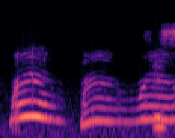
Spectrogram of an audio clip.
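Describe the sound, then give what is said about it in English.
A voice imitates odd, nasal duck quacks as the calls of giant egg-shaped birds at the top of a tree: three drawn-out honking calls in quick succession, fairly loud, with no other sounds around them. “Just making the weirdest duck noises.”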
